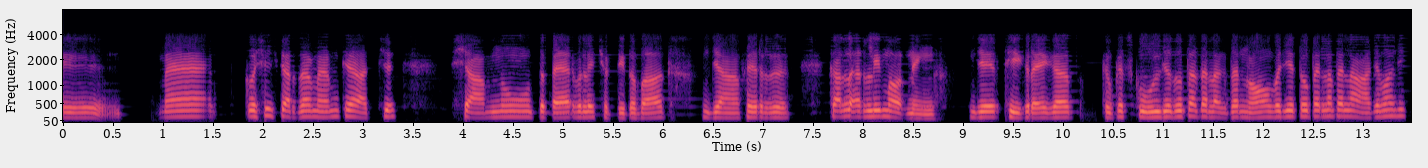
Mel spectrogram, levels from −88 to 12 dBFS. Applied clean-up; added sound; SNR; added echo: neural mask model DeepFilterNet 3.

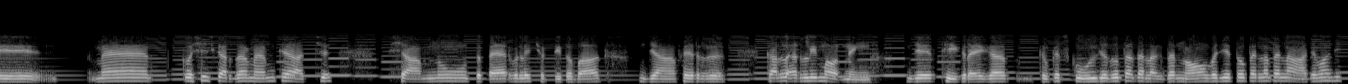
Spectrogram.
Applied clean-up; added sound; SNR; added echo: none; Wind instrument, woodwind instrument; 17 dB; none.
